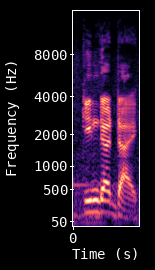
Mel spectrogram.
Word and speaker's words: Kinderdijk: আর আজকে যেখানে যাব সেটার উচ্চারণ আরেকবার বল। কিন্ডারডাই। কিন্তু স্পেলিংটা যদি দেখেন আমি অন দা স্ক্রিন লিখে দিচ্ছি। স্পেলিং এর সঙ্গে উচ্চারণের কোন মিল নেই।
